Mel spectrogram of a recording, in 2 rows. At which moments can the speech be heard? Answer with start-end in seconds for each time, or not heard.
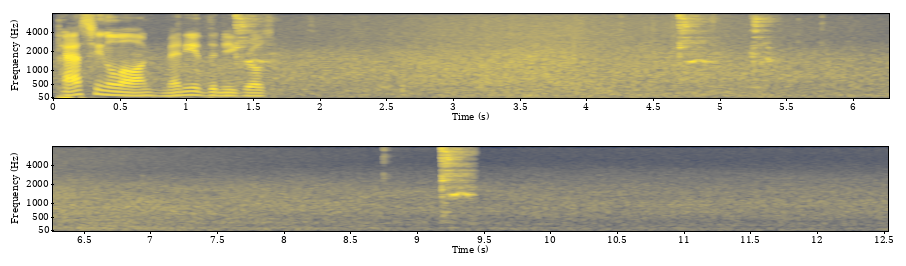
0.0-1.6.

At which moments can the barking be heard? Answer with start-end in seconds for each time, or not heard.
not heard.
